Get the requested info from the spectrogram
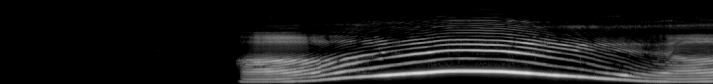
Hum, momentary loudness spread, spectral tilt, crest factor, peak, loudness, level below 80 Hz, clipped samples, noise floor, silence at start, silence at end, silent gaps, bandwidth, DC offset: none; 18 LU; -4.5 dB/octave; 14 dB; -4 dBFS; -15 LUFS; -82 dBFS; under 0.1%; -82 dBFS; 2.4 s; 0 s; none; 8.6 kHz; under 0.1%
